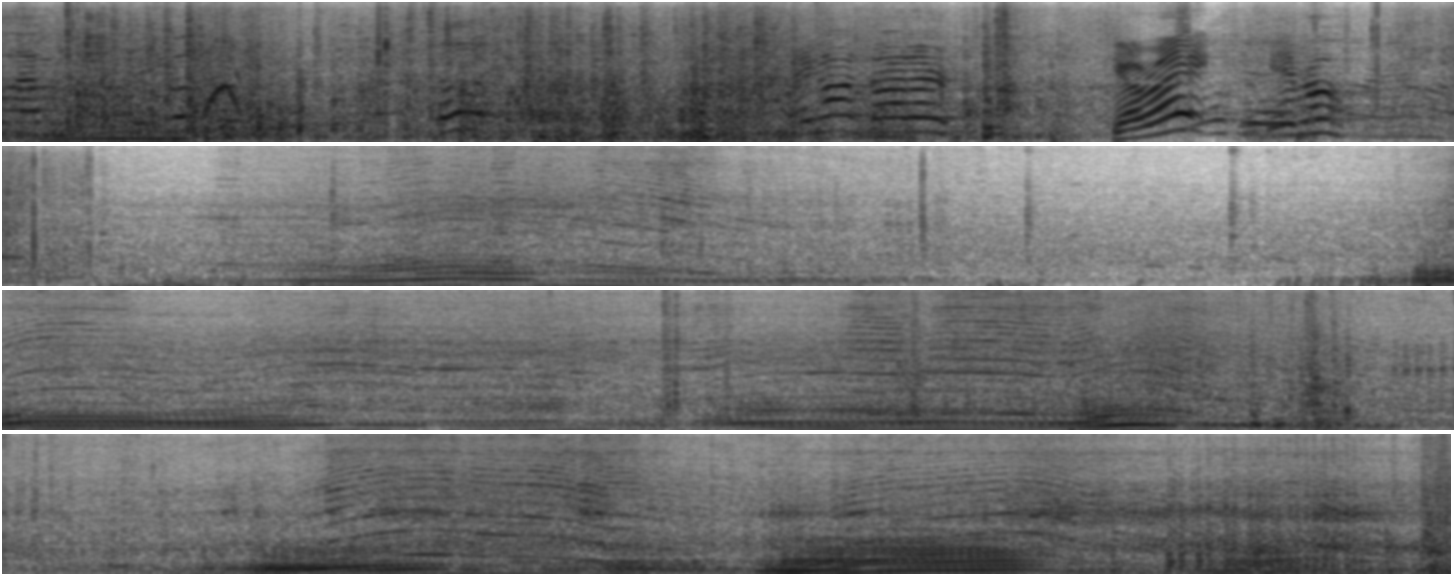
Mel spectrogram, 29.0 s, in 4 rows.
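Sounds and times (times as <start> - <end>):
engine revving hard: 8.3 - 11.6, 14.2 - 21.7, 22.7 - 29.0.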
